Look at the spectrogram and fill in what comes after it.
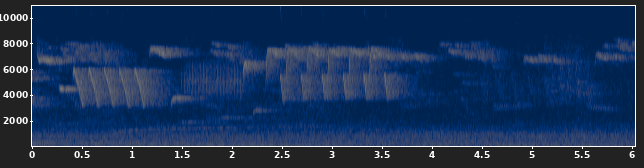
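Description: A bird calling in two quick runs of high, short, downward-sliding chirps over faint outdoor background noise. The first run of about five notes comes about half a second in, the second of about eight notes about two seconds in.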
